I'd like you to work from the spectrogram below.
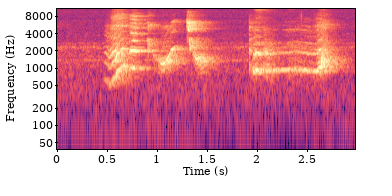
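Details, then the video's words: A pet parrot says two brief speech-like phrases, the first with swooping inflections and the second flatter and drawn out, indoors in quiet surroundings. "Talking parrot"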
